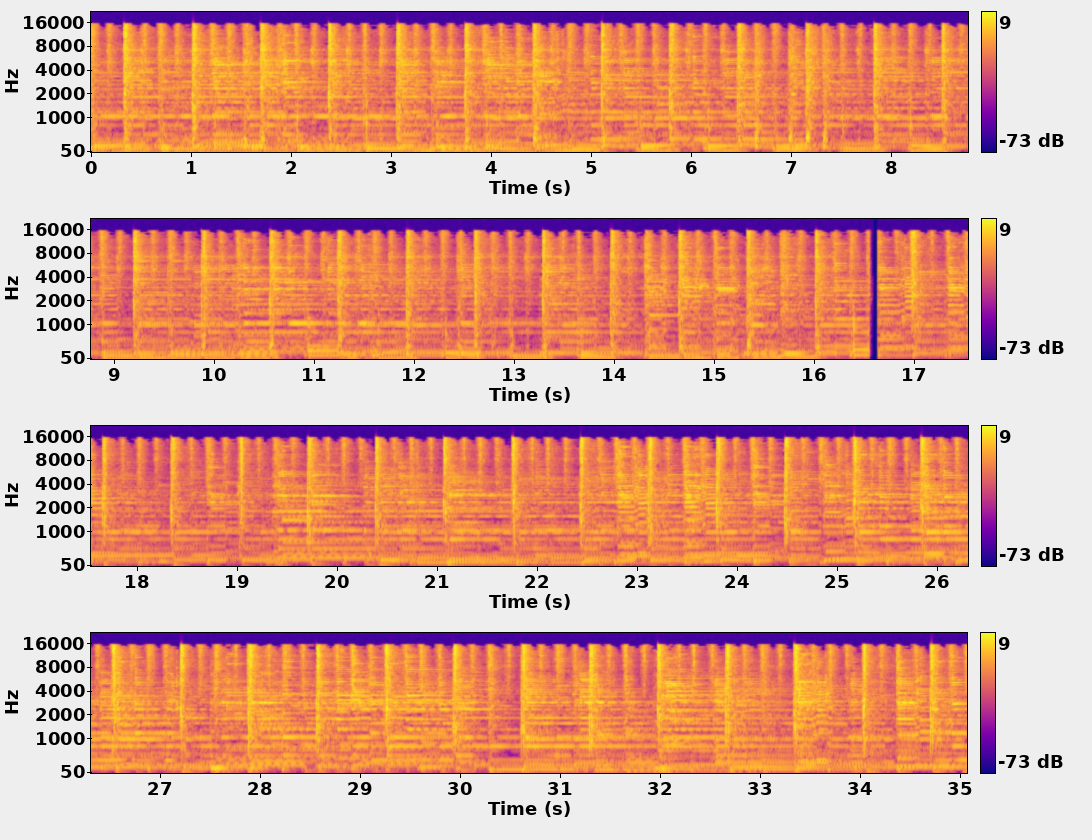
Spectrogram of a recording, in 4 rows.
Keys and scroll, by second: 1.5 alt+Tab, 2.8 ctrl+c, 3.0 alt+Tab, 4.2 ctrl+v, 5.0 Escape, 7.2 BackSpace, 7.7 ctrl+z, 8.9 Escape, 14.6 Escape, 19.5 BackSpace, 19.9 ctrl+z, 21.9 Escape, 22.2 alt+Down, 34.7 Caps_Lock.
